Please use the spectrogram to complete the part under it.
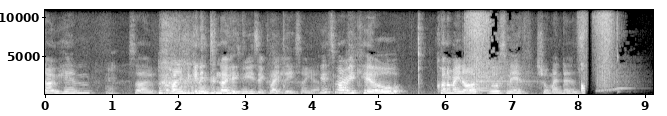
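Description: Young women talk and laugh together close by.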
